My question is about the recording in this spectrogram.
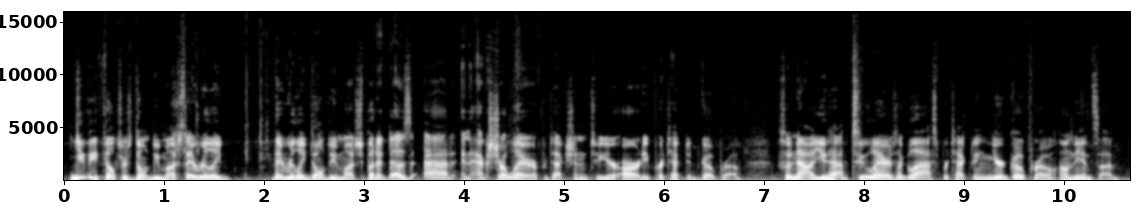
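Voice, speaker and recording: A man's voice: mid-range voice, fairly bright tone. Informal young man vlogging outdoors. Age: 20s. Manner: informal, slangy. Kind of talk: casual product review to camera. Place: outdoors, backyard and woods. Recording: faint outdoor background noise.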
